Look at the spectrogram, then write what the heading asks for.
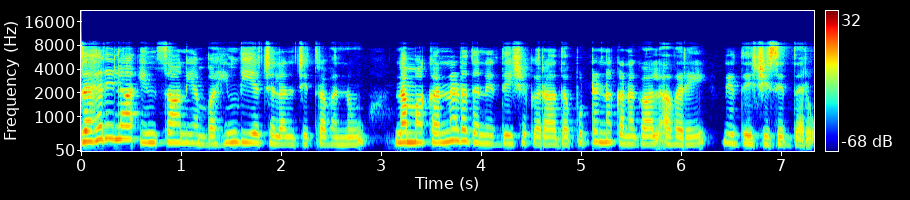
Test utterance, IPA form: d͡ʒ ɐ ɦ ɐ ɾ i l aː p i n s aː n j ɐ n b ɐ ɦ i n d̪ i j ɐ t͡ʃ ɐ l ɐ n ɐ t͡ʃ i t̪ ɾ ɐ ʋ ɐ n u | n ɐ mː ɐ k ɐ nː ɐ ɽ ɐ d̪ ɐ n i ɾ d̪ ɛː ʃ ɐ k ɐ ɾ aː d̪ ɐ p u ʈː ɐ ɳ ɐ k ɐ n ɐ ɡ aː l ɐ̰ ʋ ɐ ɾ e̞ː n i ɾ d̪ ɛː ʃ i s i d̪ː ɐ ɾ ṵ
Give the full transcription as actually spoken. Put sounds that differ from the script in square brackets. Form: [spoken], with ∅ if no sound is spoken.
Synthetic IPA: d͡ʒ ɐ ɦ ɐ ɾ i l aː [ʔ] i n s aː n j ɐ [m] b ɐ ɦ i n d̪ i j ɐ t͡ʃ ɐ l ɐ n ɐ t͡ʃ i t̪ ɾ ɐ ʋ ɐ [nː] u | n ɐ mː ɐ k ɐ nː ɐ ɽ ɐ d̪ ɐ n i ɾ d̪ ɛː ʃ ɐ k ɐ ɾ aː d̪ ɐ p u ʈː ɐ ɳ ɐ k ɐ n ɐ ɡ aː l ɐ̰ ʋ ɐ ɾ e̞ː n i ɾ d̪ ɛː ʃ i s i d̪ː ɐ ɾ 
